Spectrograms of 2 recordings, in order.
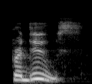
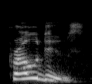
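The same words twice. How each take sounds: First: Produce with a weak first syllable, stress on DUCE; verb pro-DUCE. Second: Produce with stress on PRO, full long o; noun PRO-duce. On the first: Teacher naming the verb for students, pro-DUCE. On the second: Teacher contrasting the food word for students, PRO-duce. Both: Shown as a demonstration. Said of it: "We are talking about".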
